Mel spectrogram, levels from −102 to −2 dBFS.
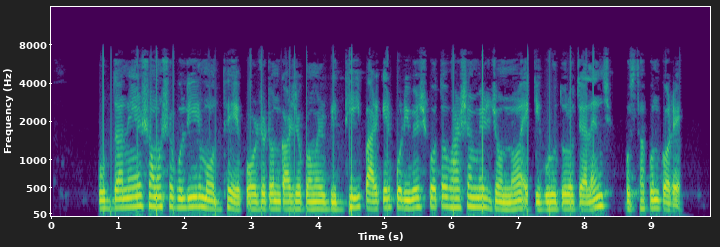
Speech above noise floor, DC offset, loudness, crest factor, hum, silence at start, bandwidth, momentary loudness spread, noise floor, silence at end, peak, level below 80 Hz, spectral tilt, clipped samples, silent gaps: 63 dB; under 0.1%; -13 LUFS; 12 dB; none; 0.7 s; 7 kHz; 4 LU; -75 dBFS; 0.45 s; 0 dBFS; -44 dBFS; -9.5 dB/octave; under 0.1%; none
